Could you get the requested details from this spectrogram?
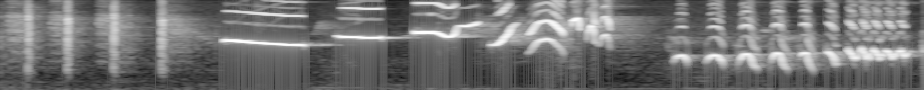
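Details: Varied fighting-provocation song of a white-rumped shama: a few sharp clicks, then loud pure whistles at steady pitches, arched up-and-down notes, and a fast run of short repeated phrases closing the passage.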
